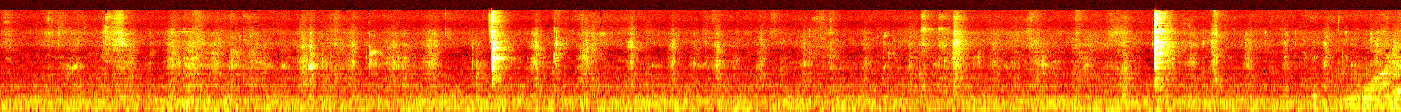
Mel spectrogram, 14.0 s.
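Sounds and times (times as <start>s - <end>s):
steady low hum: 0.0s - 14.0s
watermelon being chewed: 0.4s - 14.0s.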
